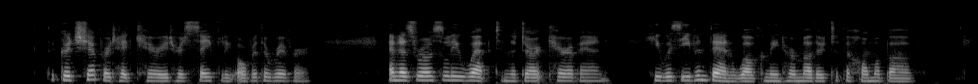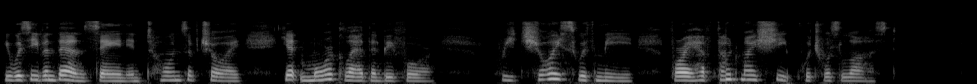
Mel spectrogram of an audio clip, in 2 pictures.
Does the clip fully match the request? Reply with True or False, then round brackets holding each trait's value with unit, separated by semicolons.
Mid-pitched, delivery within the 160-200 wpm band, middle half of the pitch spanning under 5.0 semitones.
True (175 Hz; 170 wpm; 3.4 semitones)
